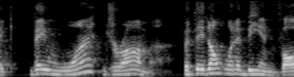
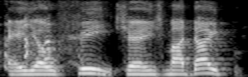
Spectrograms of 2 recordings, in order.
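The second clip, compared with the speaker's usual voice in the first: put-on slow, louder old-man voice with a laugh; mock old man; 8 dB louder, slower than usual. Host teases Jim as old man, slow laughing voice. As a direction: croak it out like a needy old man. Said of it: "He's like".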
